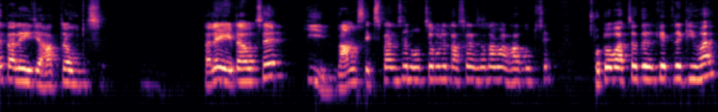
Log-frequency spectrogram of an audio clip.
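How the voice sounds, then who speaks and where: A man's voice: high voice, fairly bright tone, poor audio. A man teaching children's medicine at a hospital bedside, explaining in a casual way and asking and answering his own questions. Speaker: paediatrics teacher.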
